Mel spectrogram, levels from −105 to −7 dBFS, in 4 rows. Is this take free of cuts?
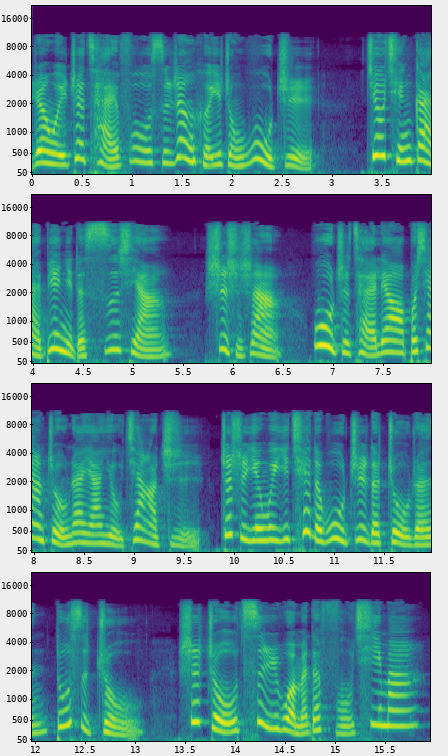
no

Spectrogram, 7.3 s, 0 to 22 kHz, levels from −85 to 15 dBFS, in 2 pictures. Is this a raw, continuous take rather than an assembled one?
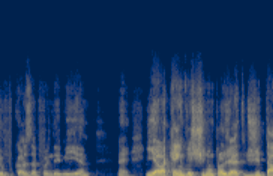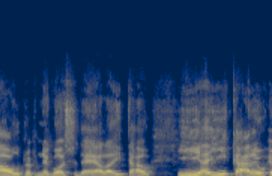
yes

